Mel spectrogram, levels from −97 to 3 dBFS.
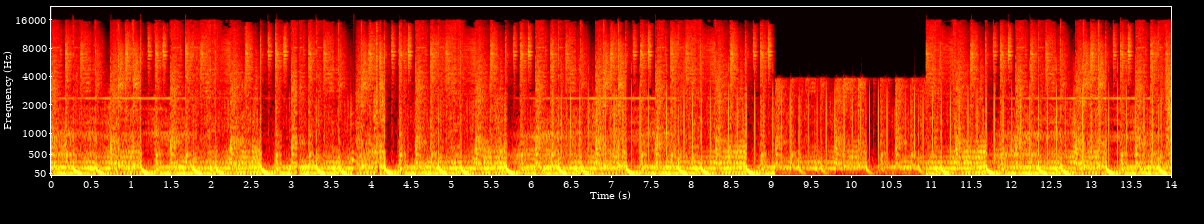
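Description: At 3.06 to 3.11 s, a short stall from a late packet holds the sound for about 28 ms while the jitter buffer waits, with nothing lost. It sounds like a slightly buzzy hold. On a spectrogram the harmonics run flat and unchanged, and the waveform repeats one cycle. A second stall at 4.38 to 4.42 s stretches the sound by 18 ms in the same way.

Between these, short concealed packet loss occurs at 3.77 to 3.81 s and 4.07 to 4.12 s. Each time, 20 ms of audio never arrived and was replaced by about 22 to 25 ms of extrapolated sound. These are heard as brief smears or wobbles. A spectrogram shows short blurred patches where detail softens before the real signal resumes.

From 6.27 s to the end, a train of clicks ticks at a regular 9.06 per second, peaking about 15 dB above the sound and audible in pauses too. Interference is the likely cause. The waveform shows evenly spaced spikes of similar shape, and the spectrogram shows thin vertical lines across all frequencies.

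From 9.05 to 10.94 s, the input likely switched to a poorer device. The sound turns dull and boxy, about 5 dB quieter, with nothing above 3.8 kHz and a new noise floor roughly 50 dB down. There is no gap at the change. On a spectrogram the upper band is abruptly empty, like a ceiling.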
